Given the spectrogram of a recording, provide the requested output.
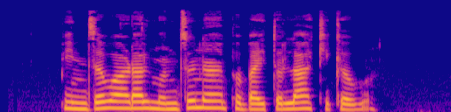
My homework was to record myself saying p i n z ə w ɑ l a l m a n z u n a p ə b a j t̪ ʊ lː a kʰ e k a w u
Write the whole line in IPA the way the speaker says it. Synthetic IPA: p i n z ə w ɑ ɽ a l m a n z u n a p ə b a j t̪ ʊ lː ɑ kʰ e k a w u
